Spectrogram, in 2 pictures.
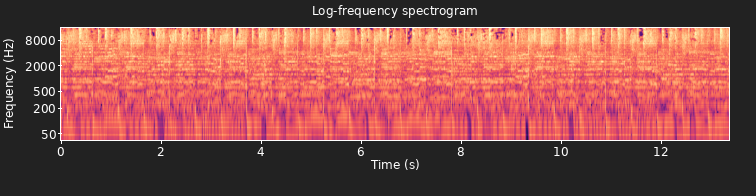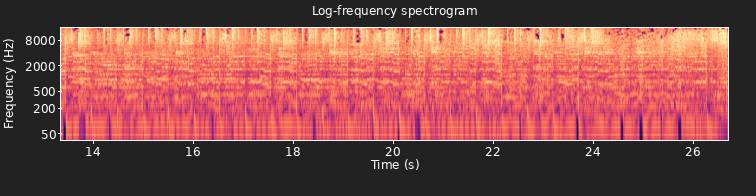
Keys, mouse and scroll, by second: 0.8 right click, 1.3 alt+click, 1.4 alt+Tab, 3.3 alt+click, 3.9 Tab, 3.9 right click, 4.0 Tab, 4.6 alt+Tab, 5.4 Tab, 5.8 click, 5.8 Tab, 6.5 ctrl+shift+Tab, 8.8 scroll down 1, 9.5 scroll up 1, 10.7 ctrl+Tab, 11.6 right click, 11.7 w, 12.1 alt+scroll down 1, 13.1 Tab, 13.8 alt+click, 14.3 click, 14.6 Tab, 14.9 scroll down 1, 16.0 click, 17.1 Tab, 17.8 ctrl+s, 26.3 Tab, 26.3-26.7 scroll up 1.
